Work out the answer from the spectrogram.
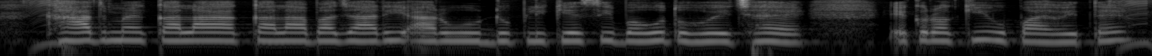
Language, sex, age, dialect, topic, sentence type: Maithili, female, 18-24, Angika, agriculture, question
